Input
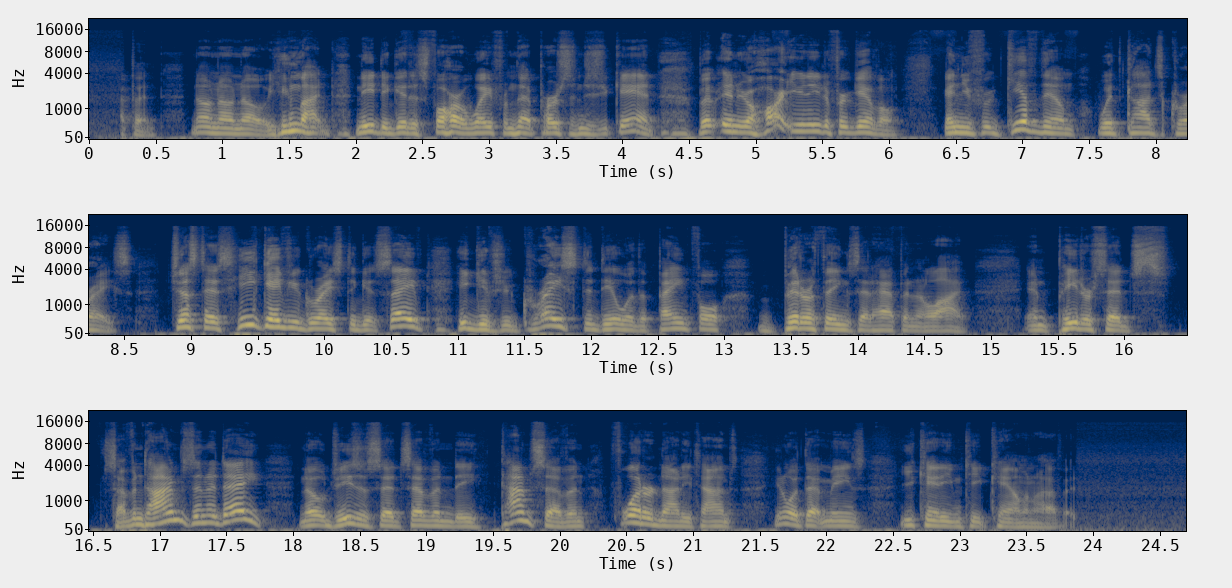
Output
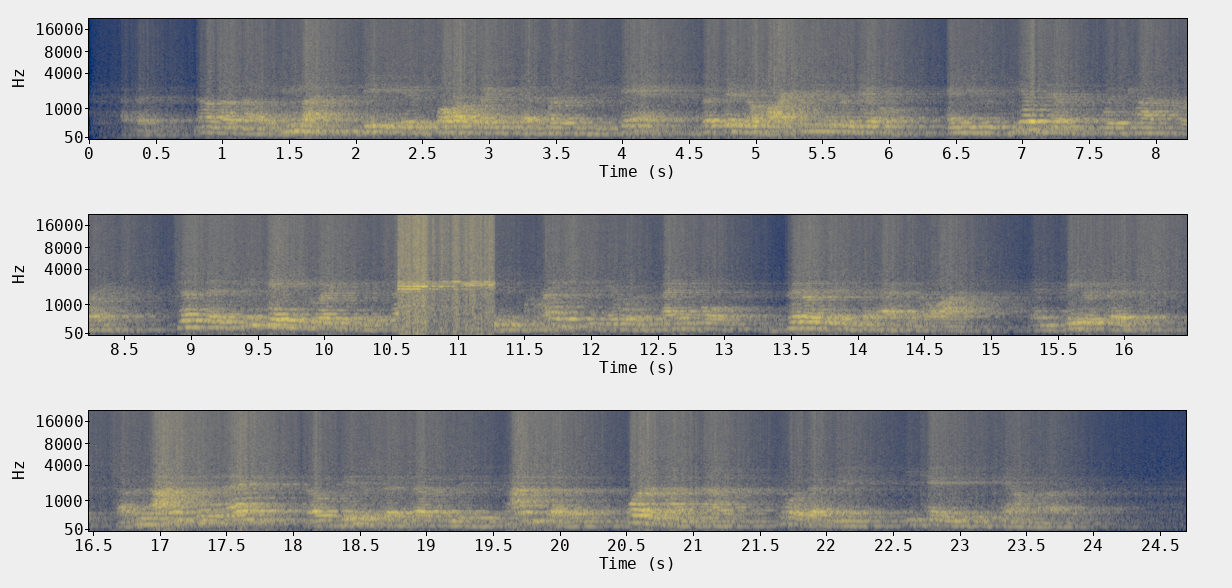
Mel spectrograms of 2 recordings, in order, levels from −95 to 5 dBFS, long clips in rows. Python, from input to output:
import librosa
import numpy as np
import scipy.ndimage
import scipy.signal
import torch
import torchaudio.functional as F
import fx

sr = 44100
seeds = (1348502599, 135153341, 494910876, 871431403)

y = fx.vibrato(x, sr, rate_hz=7.2, depth_cents=6.9)
y = fx.echo_wet_highpass(y, sr, ms=163, feedback_pct=52, hz=1400.0, wet_db=-6.0)
y = fx.room_shoebox(y, sr, seeds[0], volume_m3=710.0, walls='mixed', distance_m=7.7)
y = fx.freq_invert(y, sr, carrier_hz=2600, at=(10.55, 11.28))
y = fx.highpass(y, sr, hz=680.0, slope=6)
y = fx.clock_jitter(y, sr, seeds[1], jitter_ms=0.069)
y = y * 10.0 ** (-2.0 / 20.0)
